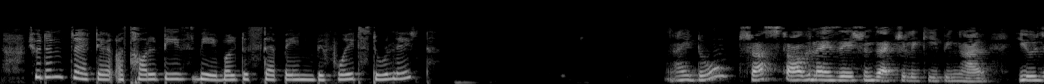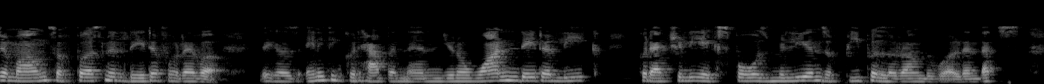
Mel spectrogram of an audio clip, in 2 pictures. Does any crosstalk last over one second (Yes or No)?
No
